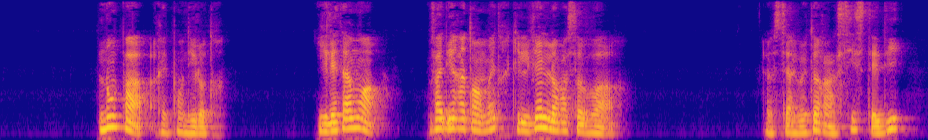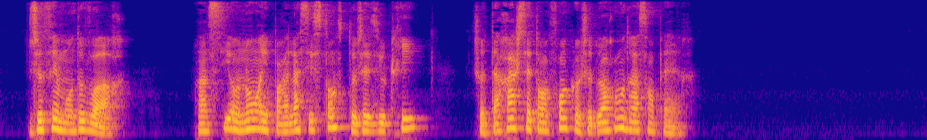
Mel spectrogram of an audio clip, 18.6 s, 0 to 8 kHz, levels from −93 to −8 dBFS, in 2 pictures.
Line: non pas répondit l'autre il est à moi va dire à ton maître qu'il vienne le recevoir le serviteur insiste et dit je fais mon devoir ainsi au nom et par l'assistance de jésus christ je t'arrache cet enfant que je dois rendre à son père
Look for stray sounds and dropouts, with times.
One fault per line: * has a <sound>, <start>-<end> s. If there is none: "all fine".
all fine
